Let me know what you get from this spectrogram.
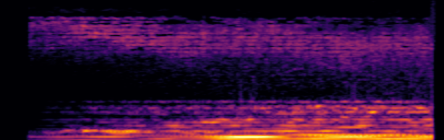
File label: ios futuristic text tone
